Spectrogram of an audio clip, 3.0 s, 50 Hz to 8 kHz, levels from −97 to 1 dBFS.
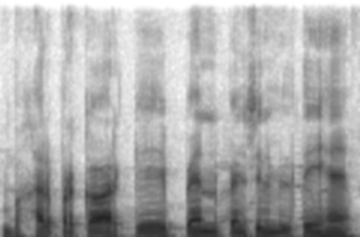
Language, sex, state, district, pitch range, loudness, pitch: Hindi, male, Punjab, Fazilka, 115-125 Hz, -16 LUFS, 120 Hz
